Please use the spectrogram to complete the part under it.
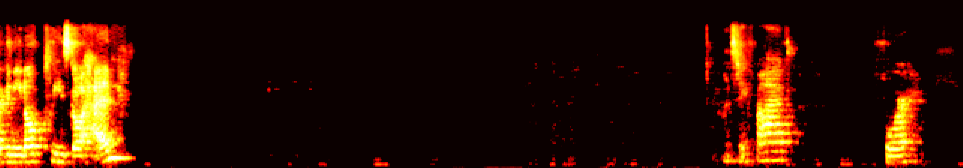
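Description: A young woman speaks calmly, close by, in short phrases with pauses.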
